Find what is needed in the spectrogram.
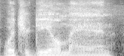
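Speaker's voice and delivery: imitated catchphrase. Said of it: "his first line on the show is".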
